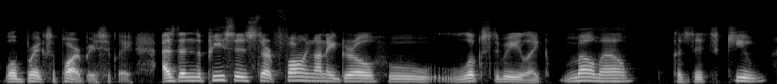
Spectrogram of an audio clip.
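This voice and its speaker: A man's voice: on the high side, expressive, measured pace. A man reading an improvised fan story aloud, rambling with many asides and fillers. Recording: muffled lo-fi recording.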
